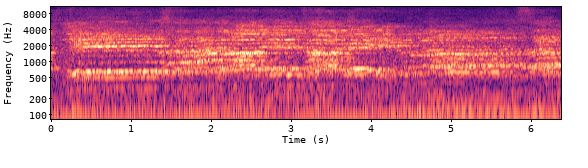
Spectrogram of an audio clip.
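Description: A group of voices singing a Hindu devotional hymn in unison, the notes drawn out and sliding, over a steady low hum.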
